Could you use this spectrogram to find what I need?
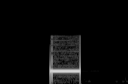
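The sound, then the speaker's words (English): A single short voicemail beep: one clean, steady mid-pitched tone lasting about a third of a second, set against silence. “message after the tone, including any non-urgent maintenance requests, and we'll get back to you as soon as we return.”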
